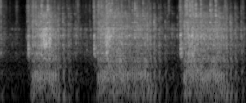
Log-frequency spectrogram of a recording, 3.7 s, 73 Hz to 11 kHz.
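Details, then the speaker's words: Stihl FS 55 trimmer after injector valve fault, on original carburetor, no air filter fitted, cold start at minus 4°C, caught on the eighth pull: high buzz surging in bursts about every 1.25 s while warming; idle not adjusted; normal cold warm-up running. "вісім пішла схвачує вже враховуючи то що холод Мороз 4° морозу"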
